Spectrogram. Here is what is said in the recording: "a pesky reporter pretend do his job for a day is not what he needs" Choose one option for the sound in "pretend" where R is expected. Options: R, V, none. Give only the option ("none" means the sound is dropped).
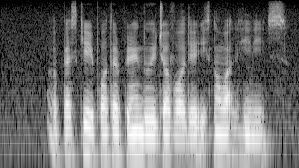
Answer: none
